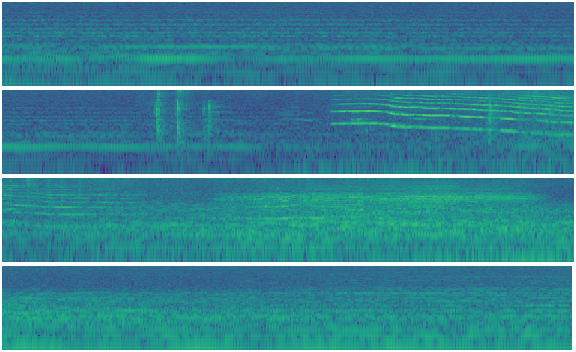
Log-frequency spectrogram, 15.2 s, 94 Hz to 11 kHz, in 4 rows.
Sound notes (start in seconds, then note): 5.7 door screeching; 6.5 ominous foreboding music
